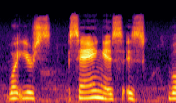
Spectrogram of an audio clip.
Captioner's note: speaking French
